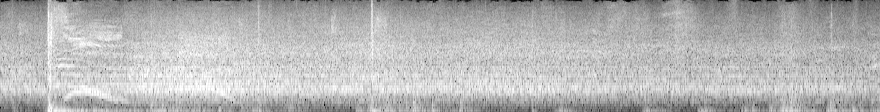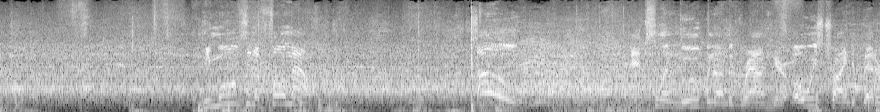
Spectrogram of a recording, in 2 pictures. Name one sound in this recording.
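A crowd roars in a large arena.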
